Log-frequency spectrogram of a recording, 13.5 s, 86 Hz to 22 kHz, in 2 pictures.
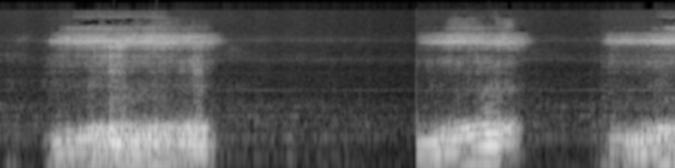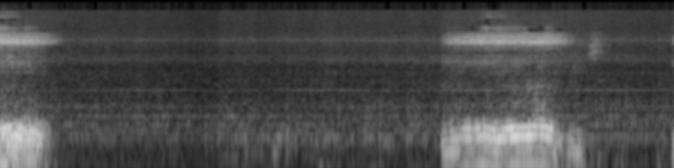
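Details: Four loud, rough, rattling snores over about 13 seconds with quiet pauses, roughly 12 breaths a minute; heavy snoring.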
